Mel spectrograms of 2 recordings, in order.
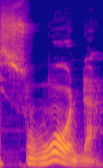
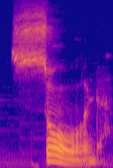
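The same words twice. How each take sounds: First: A W sound is pronounced after the S. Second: No W sound is pronounced after the S. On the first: The speaker calls it wrong. "Ou pas dit sword" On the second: The speaker calls it right. "ou dit sword"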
